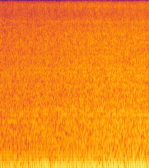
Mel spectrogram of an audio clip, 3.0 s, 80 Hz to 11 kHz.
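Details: Small-block Chevy V8 with Edelbrock carburetor, after idle mixture screw adjustment, before timing set: deep, even burble holding a steady idle without stumbles or misses; mixture properly set, normal idle.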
